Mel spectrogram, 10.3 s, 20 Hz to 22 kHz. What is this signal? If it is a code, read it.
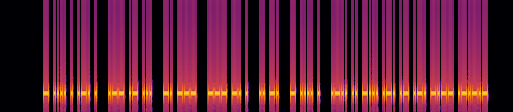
Morse code, heard as a keyed tone, about 34 wpm, 700 Hz. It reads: THERE WAS NO ONE IN THE LIBRARY.
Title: Sentences from Top 1000 Words - Review Part 4 - 35wpm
